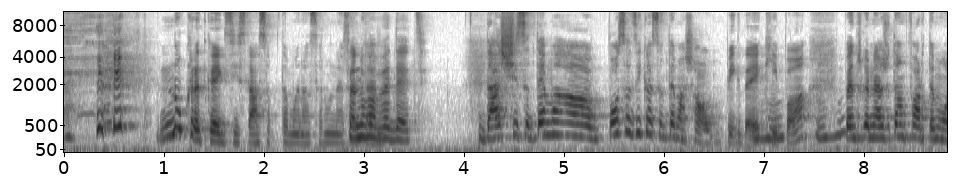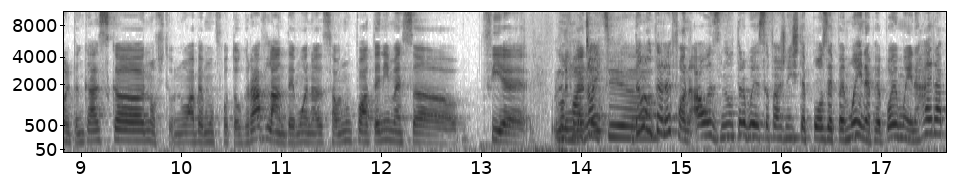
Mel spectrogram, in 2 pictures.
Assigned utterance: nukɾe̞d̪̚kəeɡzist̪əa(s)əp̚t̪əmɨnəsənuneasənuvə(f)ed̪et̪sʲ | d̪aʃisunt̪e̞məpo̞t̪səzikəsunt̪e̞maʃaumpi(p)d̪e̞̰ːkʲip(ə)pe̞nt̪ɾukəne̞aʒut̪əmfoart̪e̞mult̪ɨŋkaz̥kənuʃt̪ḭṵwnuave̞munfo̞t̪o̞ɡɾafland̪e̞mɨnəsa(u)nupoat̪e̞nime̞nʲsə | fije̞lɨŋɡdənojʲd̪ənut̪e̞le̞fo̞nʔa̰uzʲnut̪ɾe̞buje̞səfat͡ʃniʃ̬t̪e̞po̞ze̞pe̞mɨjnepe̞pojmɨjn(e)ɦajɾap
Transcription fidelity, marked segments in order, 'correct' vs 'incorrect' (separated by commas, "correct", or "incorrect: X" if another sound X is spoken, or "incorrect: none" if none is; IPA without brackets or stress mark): correct, incorrect: v, incorrect: k, correct, incorrect: w, correct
